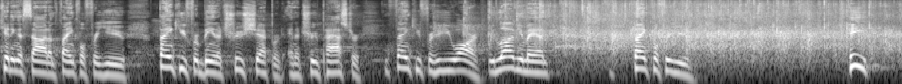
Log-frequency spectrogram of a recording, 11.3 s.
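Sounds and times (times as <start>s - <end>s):
speech: 0.0s - 8.8s, 10.6s - 11.0s
audience clapping: 5.2s - 11.2s
whoop of cheering: 6.8s - 7.5s.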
